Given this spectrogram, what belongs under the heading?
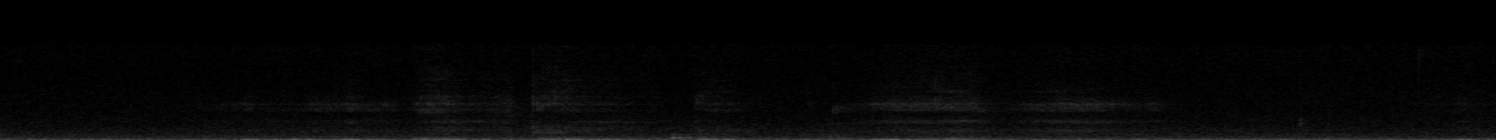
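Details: Pet dog dreaming, hiccuping and snoring in sleep: soft, low rhythmic snorting breaths with faint whistly noises.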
